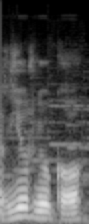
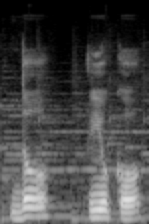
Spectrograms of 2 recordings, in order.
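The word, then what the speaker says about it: Ryu Ryuko: Se cree que Ryu-Ryuko, que también se pronuncia Do-Ryuko y Ru-Ryuko en japonés, y Wai Xinxiang fueran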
